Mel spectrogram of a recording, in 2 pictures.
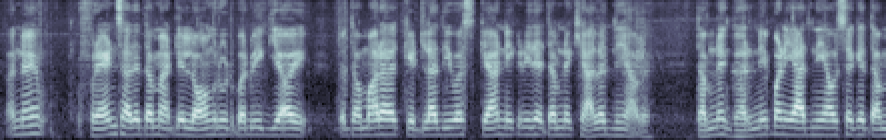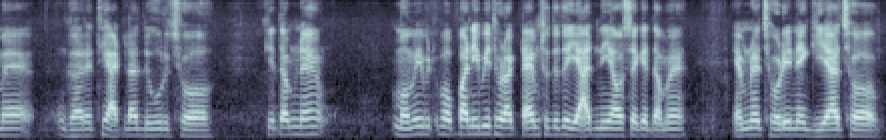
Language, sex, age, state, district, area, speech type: Gujarati, male, 18-30, Gujarat, Surat, urban, spontaneous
